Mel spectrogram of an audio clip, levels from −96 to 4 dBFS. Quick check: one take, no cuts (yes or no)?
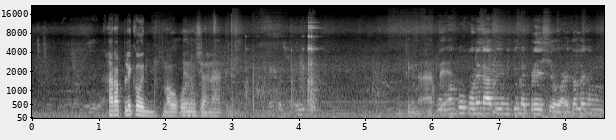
no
